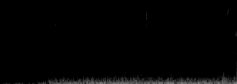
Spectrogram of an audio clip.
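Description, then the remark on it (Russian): A fire in a fireplace crackles and pops steadily over a low, soft rumble, with scattered sharp snaps breaking through at irregular moments. Fairly quiet, with no voices. “Нет, камин у нас не настоящий. Виктор, слушайте внимательно.”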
